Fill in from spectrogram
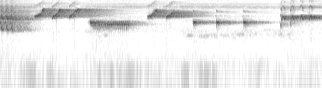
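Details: Asian pied starling, a bird used to provoke another stalled starling into singing: varied loud whistles and slurred notes, some held flat, some falling, with short rasping bursts between phrases.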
